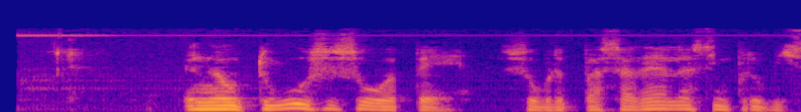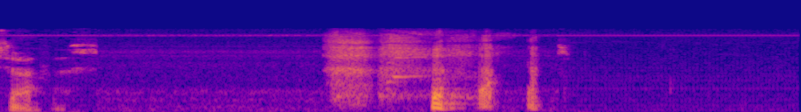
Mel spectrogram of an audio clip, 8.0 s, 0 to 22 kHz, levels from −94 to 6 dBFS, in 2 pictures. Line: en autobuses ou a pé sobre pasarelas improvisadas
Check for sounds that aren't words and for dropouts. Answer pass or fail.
fail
